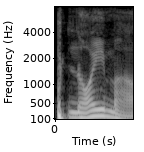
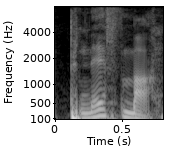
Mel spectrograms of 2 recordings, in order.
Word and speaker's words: Pneuma: Geist, Geist heißt Pneuma oder Pnefma, so, so spricht man das aus.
